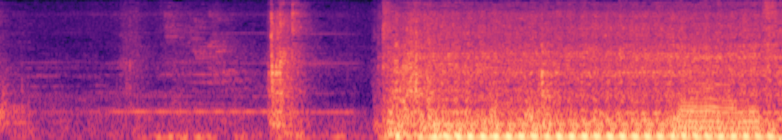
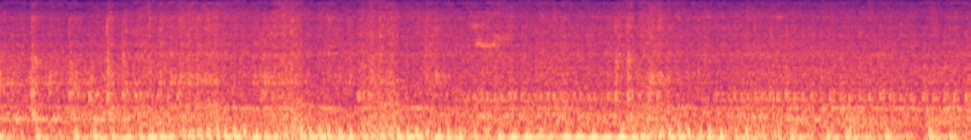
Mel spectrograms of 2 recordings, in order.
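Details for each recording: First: Honda Beat FI scooter after full engine rebuild, owner complained of rough noise; restarted with CVT reassembled: catches after a few clicks into a smooth even idle, no rattle, so rough noise traced to worn CVT rollers and roller housing. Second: Honda Beat FI scooter, engine fully rebuilt about a month earlier: normal at idle, but at quarter throttle a rough, gritty scraping rasp; suspected CVT or piston, traced to worn, pitted roller housing and out-of-round variator rollers.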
